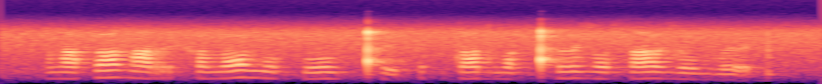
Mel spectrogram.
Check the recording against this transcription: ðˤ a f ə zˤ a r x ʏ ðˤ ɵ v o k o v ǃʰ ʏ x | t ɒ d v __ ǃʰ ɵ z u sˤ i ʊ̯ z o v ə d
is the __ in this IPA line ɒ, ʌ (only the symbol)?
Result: ɒ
